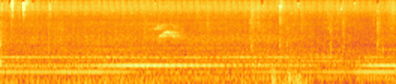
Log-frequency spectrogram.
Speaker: Naquele dia eu não sei porque que ela parou de centrifugar. Não centrifugava de jeito nenhum. Ó, tá centrifugando.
